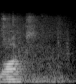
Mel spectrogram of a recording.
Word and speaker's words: Laux: You said it right last time, Lux.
